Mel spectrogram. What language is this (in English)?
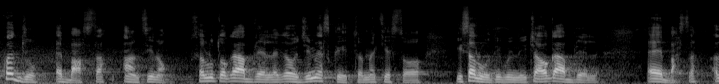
Italian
